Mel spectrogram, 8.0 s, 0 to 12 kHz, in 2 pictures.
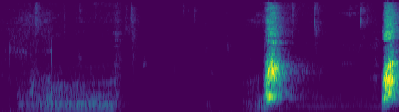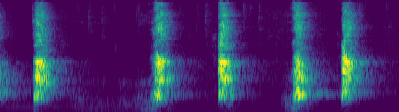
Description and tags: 20100421.dog.vs.cat.02
cat growling and small dog barking. Sennheiser MK60 + MKH30 into Shure FP24 preamp, Olympus LS10 recorder
cat, growl, field-recording, barking, dog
